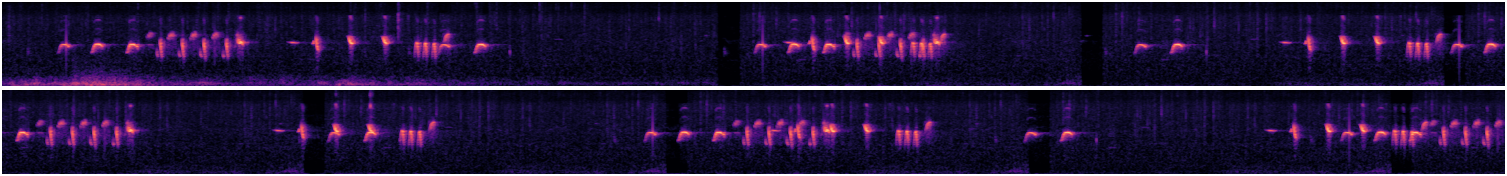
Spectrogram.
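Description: Bird song: phrases of quick, high chirps repeated every few seconds. A low rumble sits under the first few seconds and fades out.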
